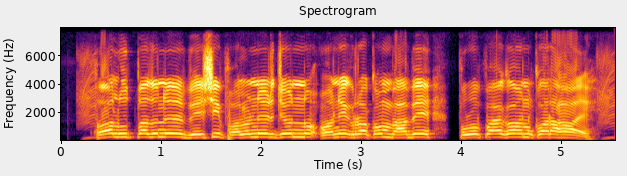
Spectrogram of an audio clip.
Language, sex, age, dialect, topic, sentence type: Bengali, male, 41-45, Northern/Varendri, agriculture, statement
